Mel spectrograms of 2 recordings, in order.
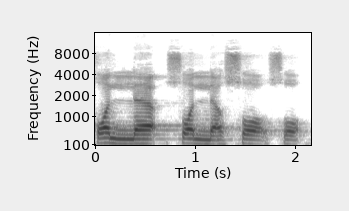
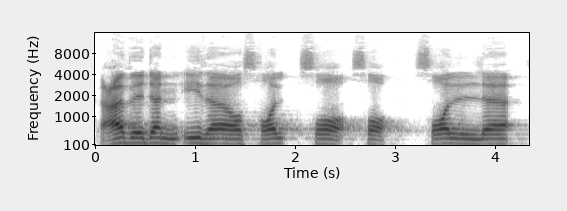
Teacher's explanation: إذن هناك فرق بين ص وبين س، ص س. إذن صاد مفخمة مطبقة بدون ضم الشفتين · Shown in: second take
